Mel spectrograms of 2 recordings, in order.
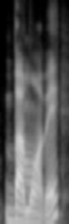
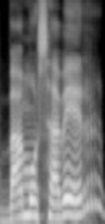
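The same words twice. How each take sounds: First: The final s and r sounds are dropped. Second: Every final consonant is clearly pronounced. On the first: The speaker calls it wrong. "te sueltan un" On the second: The speaker calls it right. "bien pronunciado"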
